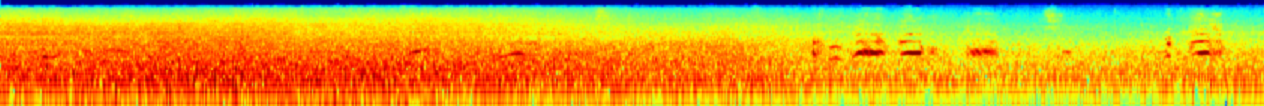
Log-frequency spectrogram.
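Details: Seal pups on a beach give short wavering, harmonic wails, clustered near the end with a final cry around twelve seconds, over a steady roar of breaking waves.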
